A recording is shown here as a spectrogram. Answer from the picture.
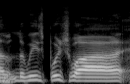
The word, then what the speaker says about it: Louise Bourgeois: Is that how you say her name? – Yeah, Louise Bourgeois.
